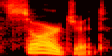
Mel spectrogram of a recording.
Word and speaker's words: sergeant: Remember that the presence of that R changed the preceding vowel from air to R, and that gave us two competing pronunciations, sergeant and sergeant, and the spelling was fixed before the pronunciation was resolved. So we ended up with sergeant, spelled with ER and pronounced AR.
